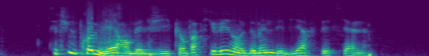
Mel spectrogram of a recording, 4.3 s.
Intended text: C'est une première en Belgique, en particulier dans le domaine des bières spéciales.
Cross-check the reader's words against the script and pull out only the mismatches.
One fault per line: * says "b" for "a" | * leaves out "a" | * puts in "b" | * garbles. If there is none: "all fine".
all fine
